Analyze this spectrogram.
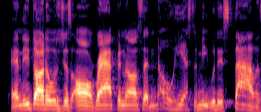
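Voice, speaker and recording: On a very clean recording with a silent background, a man speaks at a very fast pace. His voice sits at a medium pitch. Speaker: motivational speaker and keyboard player. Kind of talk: motivational speech to students. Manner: energetic, emphatic, conversational.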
